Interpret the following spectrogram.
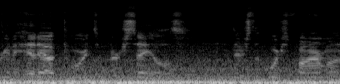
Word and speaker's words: Versailles: at uh Versailles Road it's spelled Versailles pronounced Versailles in Kentucky um sales Road and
